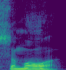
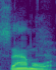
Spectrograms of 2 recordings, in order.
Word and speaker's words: Samoa: Like, I always thought it was Samoa, but it's Samoa.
